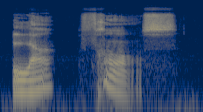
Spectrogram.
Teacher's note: A-N here, nasal en.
